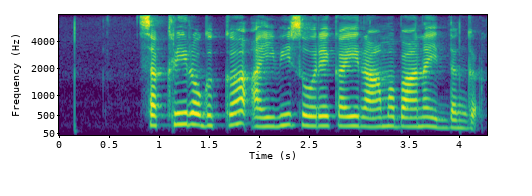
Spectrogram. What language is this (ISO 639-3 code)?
kan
